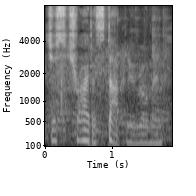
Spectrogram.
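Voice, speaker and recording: A woman's voice: rumbling low, steady tone, a little slow, crowd noise. A woman acting a tough, scornful woman in her seventies, a domineering crime matriarch with sardonic, theatrical delivery in a motion comic. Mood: defiant.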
